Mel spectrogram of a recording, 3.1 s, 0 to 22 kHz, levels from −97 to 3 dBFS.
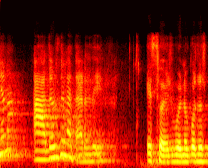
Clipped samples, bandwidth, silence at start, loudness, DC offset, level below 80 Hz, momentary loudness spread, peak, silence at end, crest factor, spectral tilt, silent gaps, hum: under 0.1%; 9.6 kHz; 0 s; -20 LUFS; under 0.1%; -62 dBFS; 12 LU; -4 dBFS; 0 s; 16 dB; -6 dB/octave; none; none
